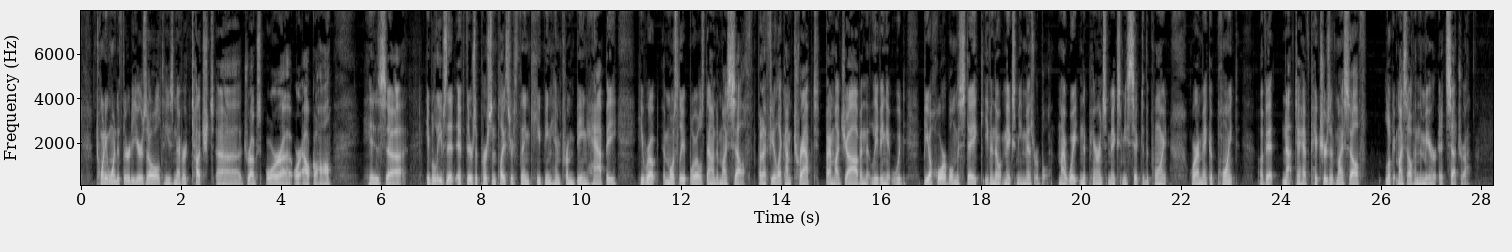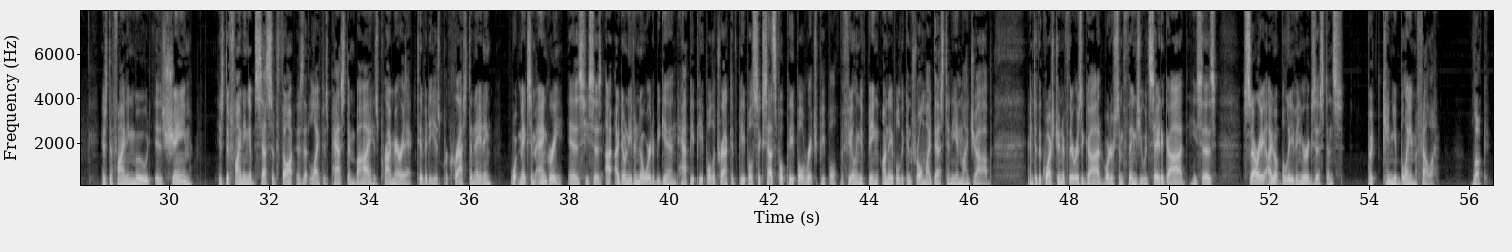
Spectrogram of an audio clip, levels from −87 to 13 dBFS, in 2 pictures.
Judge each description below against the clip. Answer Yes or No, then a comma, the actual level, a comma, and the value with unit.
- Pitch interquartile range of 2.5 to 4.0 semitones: Yes, average, 3.0 semitones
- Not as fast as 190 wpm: No, average, 195 wpm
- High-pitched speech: No, low, 105 Hz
